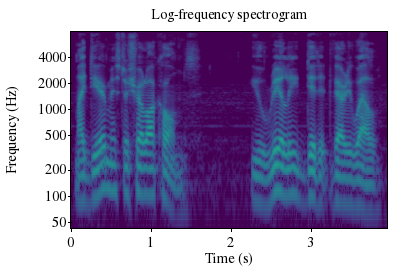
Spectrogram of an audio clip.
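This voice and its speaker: A man reading out a letter written by a clever, composed woman, in a measured storybook voice. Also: sits low, animated, darkish tone, no room sound.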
